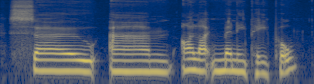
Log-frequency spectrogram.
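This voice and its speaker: A woman with an English accent speaks at a fairly low pitch, in a dry, close sound with no echo. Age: 60s. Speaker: environmental campaigner and TV presenter. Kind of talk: interview. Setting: college interview with students. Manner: halting.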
